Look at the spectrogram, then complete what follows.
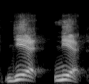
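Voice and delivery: a mock Russian brushing someone off in a cartoonish Russian accent; bad Russian accent. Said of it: "you have the worst Russian accent in the whole world".

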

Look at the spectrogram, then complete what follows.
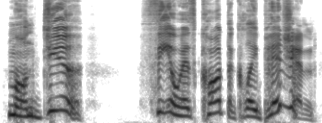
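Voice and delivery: put-on excited French-accented exclaim; lively French dog voice. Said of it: "exclaimed Max".

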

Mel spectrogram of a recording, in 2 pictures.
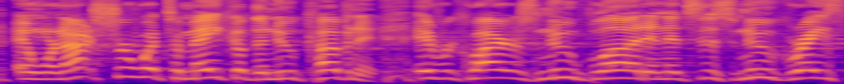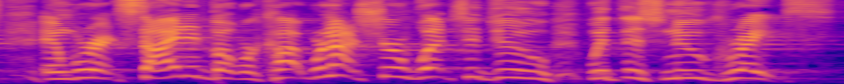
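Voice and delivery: high-pitched, urgent preacher voice; driving sermon climax, pitch held up; impassioned preaching. Real, not acted. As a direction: pour it out with mounting intensity.

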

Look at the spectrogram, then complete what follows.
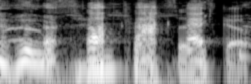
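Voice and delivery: breathy giggle through the words; laughing. Real, not acted. Answering friend's couple teasing, laughing airily. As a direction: laugh it out, amused.

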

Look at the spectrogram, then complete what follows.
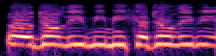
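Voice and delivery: high-pitched pleading, mock panic; retold panic. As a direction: act out begging not to be left behind. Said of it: "like, panicking".

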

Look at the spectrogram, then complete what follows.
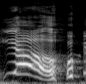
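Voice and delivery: a giddy call to a friend; laughing yo. Retold or imitated. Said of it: "I'm like".

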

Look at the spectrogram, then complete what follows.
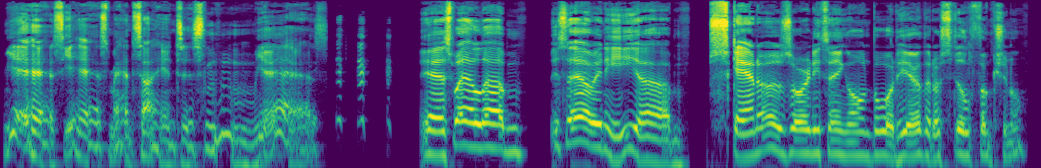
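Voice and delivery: mad scientist professor. Acted. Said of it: "wait, where's my professor voice?".

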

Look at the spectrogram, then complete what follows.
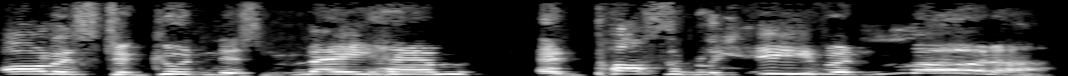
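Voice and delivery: wrestling promo shout. Acted. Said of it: "look back to my fans like".

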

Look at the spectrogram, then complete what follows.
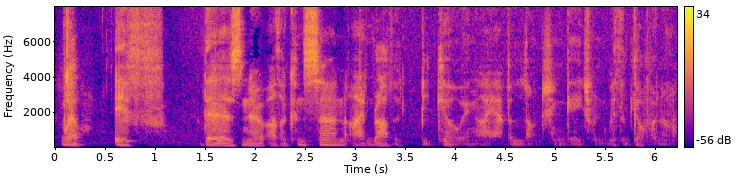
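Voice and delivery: hushed, low, aloof whisper; whispery elf boss. Acted. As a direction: dismiss them in a soft whisper. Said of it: "The accent is very distinct".

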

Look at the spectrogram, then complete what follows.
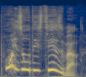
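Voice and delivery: high, bewildered question to himself; mock bewildered squeak; baffled inner voice. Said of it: "Mentally I was like".

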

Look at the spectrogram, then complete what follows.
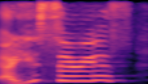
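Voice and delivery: mock incredulity at the husband; incredulous retort. Wife retelling her reply to her husband, high, disbelieving. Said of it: "I'm like".

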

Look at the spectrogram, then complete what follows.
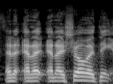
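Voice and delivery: ordinary delivery

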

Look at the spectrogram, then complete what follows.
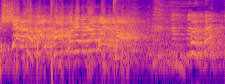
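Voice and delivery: very high mock outburst; defiant bratty kid. Bad group of kids answering back, defiant. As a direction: mimic a rude pupil in a high-pitched voice.

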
